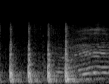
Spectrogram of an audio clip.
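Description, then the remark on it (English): Four crisp, evenly spaced knocks on the wooden door of Dr. Watson's study, followed right away by the start of a person's voice. “Let's tap on his study door.”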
